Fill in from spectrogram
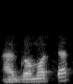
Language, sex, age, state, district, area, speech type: Bengali, male, 45-60, West Bengal, Purba Medinipur, rural, conversation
